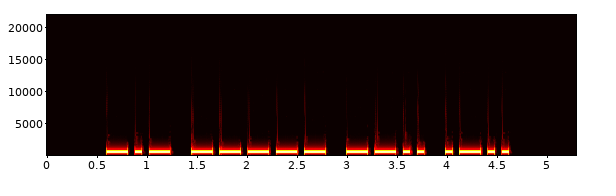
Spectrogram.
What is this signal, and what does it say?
Morse code, heard as a keyed tone, about 17 wpm, 700 Hz. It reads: K0ZL
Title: USA Call Signs - 4 Characters - Repeated 2x - 17wpm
